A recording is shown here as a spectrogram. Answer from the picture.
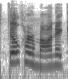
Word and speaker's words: Filharmonic: Yeah, and it's Philharmonic, and it's spelled Filharmonic because it's an LA-based Filipino-American a cappella group.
